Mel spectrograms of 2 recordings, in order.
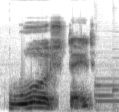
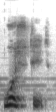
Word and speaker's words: Worstead: They had a go at Greater Anglia and said, nah mate, nah, it's not pronounced worsted, it's pronounced worsted. You know, the material that they make suits out of and all that.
